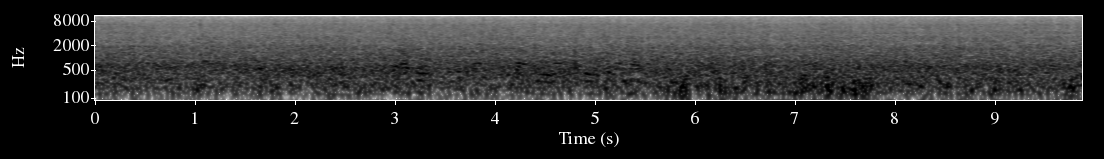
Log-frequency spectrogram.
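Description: Fast-flowing floodwater rushing steadily, an even, continuous wash of water noise.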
